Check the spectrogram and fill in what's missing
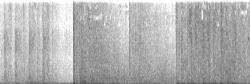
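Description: Combat SMG gunfire in Fortnite Zero Build comes as dense rapid bursts, loud and close, with a brief gap before a second sustained volley. Other game noise sits underneath and no one speaks.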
